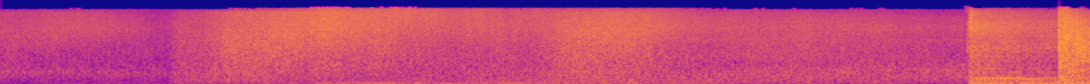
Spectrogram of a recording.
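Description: Rushing noise that swells about two seconds in and rises and falls, then a sudden loud boom near the end.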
